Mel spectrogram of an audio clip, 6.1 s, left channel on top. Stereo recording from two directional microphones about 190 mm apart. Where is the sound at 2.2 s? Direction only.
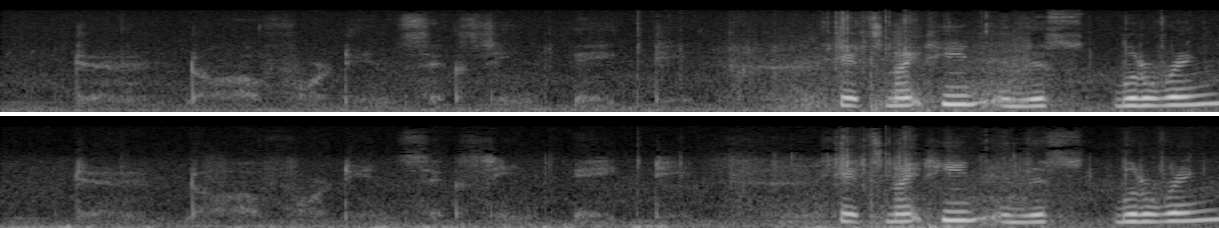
Centre (ahead or behind).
